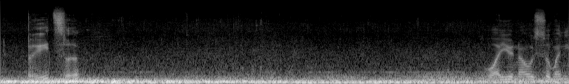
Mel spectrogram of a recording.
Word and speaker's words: Brezel: We pronounce it pretzel here. In German, you pronounce it. You pronounce it Brezel.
